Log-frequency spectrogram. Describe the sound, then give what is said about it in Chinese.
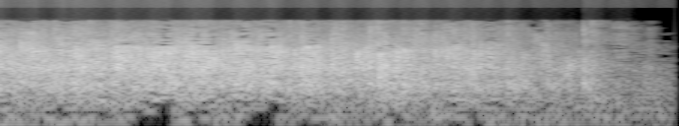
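An audience claps to welcome a guest being introduced, a full, dense round of applause that holds steady before tapering off at the end. “搁一位刘永丽女士，欢迎哈，咱拍拍手”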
